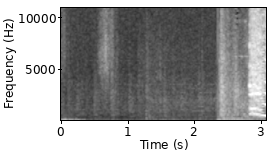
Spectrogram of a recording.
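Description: A sniper rifle shot fires in the turn-based strategy game XCOM: Enemy Unknown, a loud, sharp, broadband crack with a booming tail near the end, following a quieter stretch of low rumble.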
